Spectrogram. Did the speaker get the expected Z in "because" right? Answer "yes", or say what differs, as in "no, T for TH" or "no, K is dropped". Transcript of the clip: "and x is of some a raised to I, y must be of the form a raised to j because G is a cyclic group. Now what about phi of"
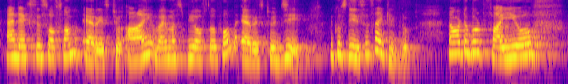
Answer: no, S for Z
